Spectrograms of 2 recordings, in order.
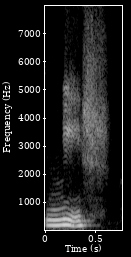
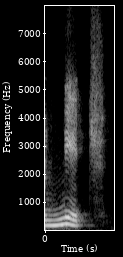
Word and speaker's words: niche: the smallest one is niche or niche depending on which pronunciation you want to use and the biggest one is biosphere n-i-c-h-e niche uh the the uk english pronunciation is niche the u.s english pronunciation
